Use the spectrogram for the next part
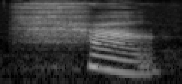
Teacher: ना ही हा पढ़ सकते हैं इसको हम पढ़ते हैं हा यह वसत हलक से अदा होता है हलक के दरमियानी हिस्से से · یہ وسط حلق سے ادا ہوتا ہے، حلق کے درمیانی حصے سے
